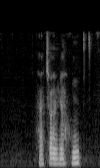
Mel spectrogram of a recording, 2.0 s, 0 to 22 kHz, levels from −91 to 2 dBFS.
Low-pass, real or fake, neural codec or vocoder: 9.9 kHz; fake; autoencoder, 22.05 kHz, a latent of 192 numbers a frame, VITS, trained on one speaker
